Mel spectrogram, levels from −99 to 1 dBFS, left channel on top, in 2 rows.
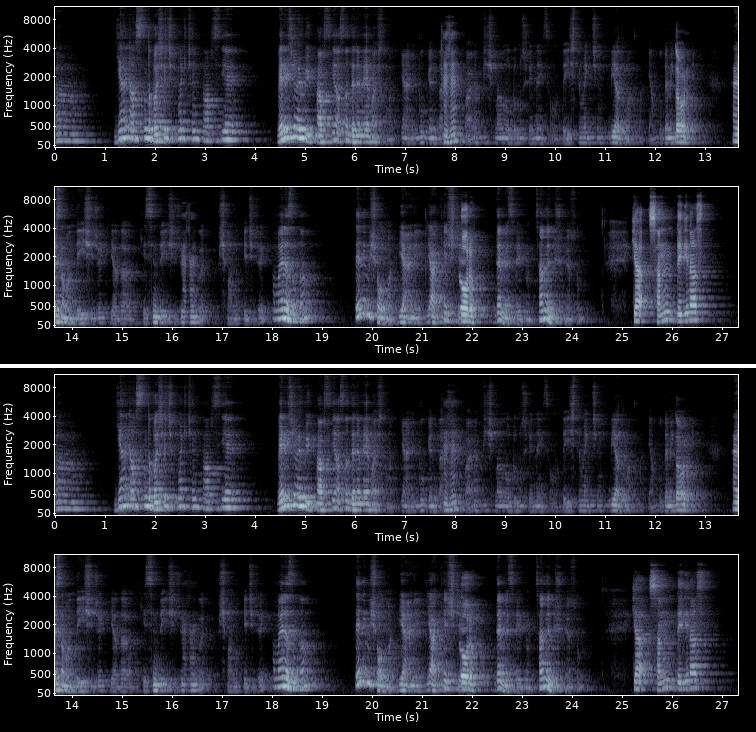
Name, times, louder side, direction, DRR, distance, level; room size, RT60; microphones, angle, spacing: voice 1, 0.0-0.6 1.2-3.6 4.4-7.8 8.2-11.5 11.9-12.4 13.6-16.6 16.9-18.7 19.7-21.9 22.4-24.2, left 1 dB, 5° left, 3 dB, 0.6 m, -39 dB
voice 2, 7.8-8.1 12.4-12.7 16.2-16.5 21.7-22.1 25.2-26.6, left 4 dB, 55° left, 10 dB, 0.4 m, -34 dB
5.5 x 3.9 x 5.7 m, 0.94 s
head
